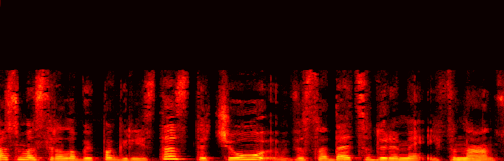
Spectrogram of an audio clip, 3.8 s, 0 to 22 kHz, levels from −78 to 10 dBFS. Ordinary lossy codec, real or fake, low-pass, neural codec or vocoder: AAC, 32 kbps; real; 19.8 kHz; none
